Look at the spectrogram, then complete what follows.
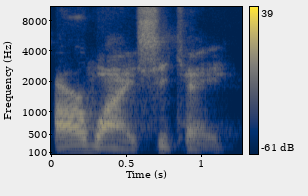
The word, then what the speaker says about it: Ryckaert: Yeah, it's Ryckaert. It's the double vowels and the CKs that get people. I tell people usually it's common spelling, but it's spelled as it sounds.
